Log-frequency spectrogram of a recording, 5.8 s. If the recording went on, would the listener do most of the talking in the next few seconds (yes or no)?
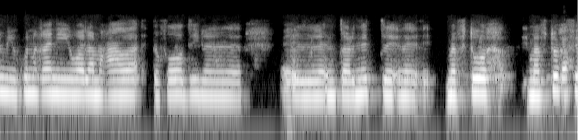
no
